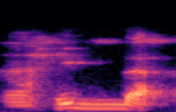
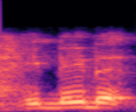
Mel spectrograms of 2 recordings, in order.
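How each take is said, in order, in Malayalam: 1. b ഇരട്ടിച്ചതാണ്, സ്വരാക്ഷരത്തിൽ അവസാനിക്കുന്നു. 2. b ഇരട്ടിച്ചിട്ടില്ല; അത് b യിൽ അവസാനിക്കുന്നു. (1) "അഹിബ്ബ എന്നാണ് ശ്രദ്ധ കൊടുത്ത് വരുമ്പോഴത്തേക്ക് കൽപ്പന വരുന്നത്" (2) "ശ്രദ്ധയില്ലാതെ പറഞ്ഞ അഹിബിബ് എന്ന് പറയും"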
